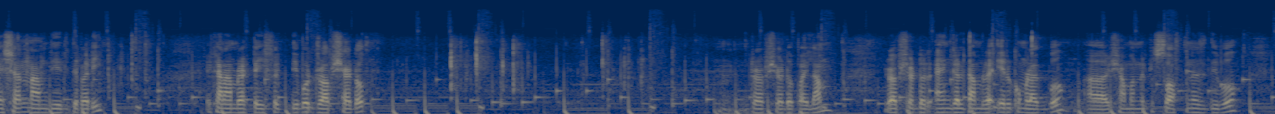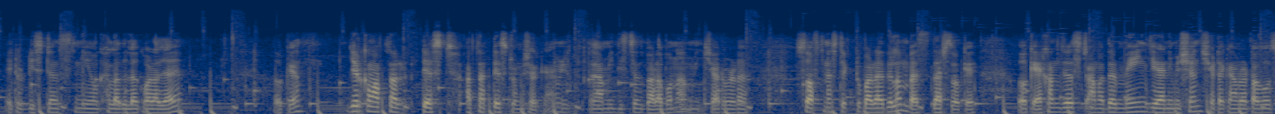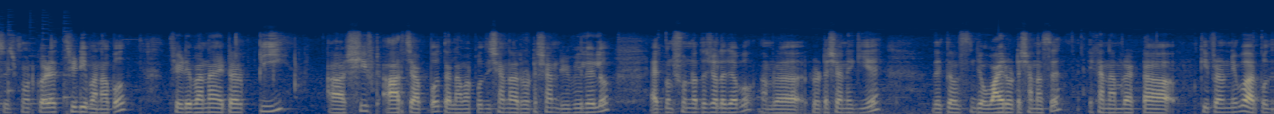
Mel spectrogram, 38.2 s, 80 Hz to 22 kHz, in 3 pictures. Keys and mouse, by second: 0.0-1.9 typing, 3.6 click, 3.8-6.6 typing, 4.1 click, 4.4 click, 5.3 click, 7.8 click, 10.0 click, 10.6 s, 11.8 click, 11.9 click, 13.4 click, 17.2 click, 17.9 click, 18.6 KP_5, 18.8 Return, 20.1 Return, 20.1 click, 20.1 KP_5, 21.1 Return, 21.1 click, 21.1 KP_5, 22.2 Return, 22.2 KP_5, 22.8 Return, 22.8 click, 23.0 click, 23.8 click, 27.8 click, 28.4-30.0 typing, 31.9 click, 34.5 click, 36.4 click, 37.1 click.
